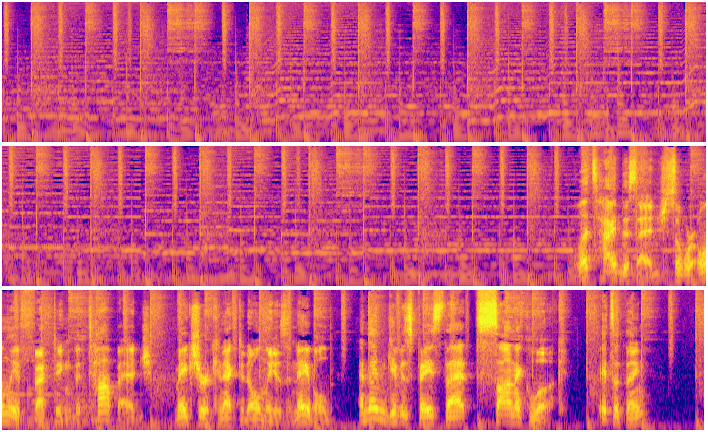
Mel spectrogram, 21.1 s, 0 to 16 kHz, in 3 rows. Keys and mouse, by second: 0.6 g, 7.5 click, 10.4-12.5 middle drag, 10.4 KP_1, 12.5 alt+click, 14.4-16.5 alt+middle drag, 15.2 h, 16.5-17.6 drag, 17.6-18.6 middle drag, 18.6 click, 18.9-20.3 shift+middle drag, 20.0 g.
